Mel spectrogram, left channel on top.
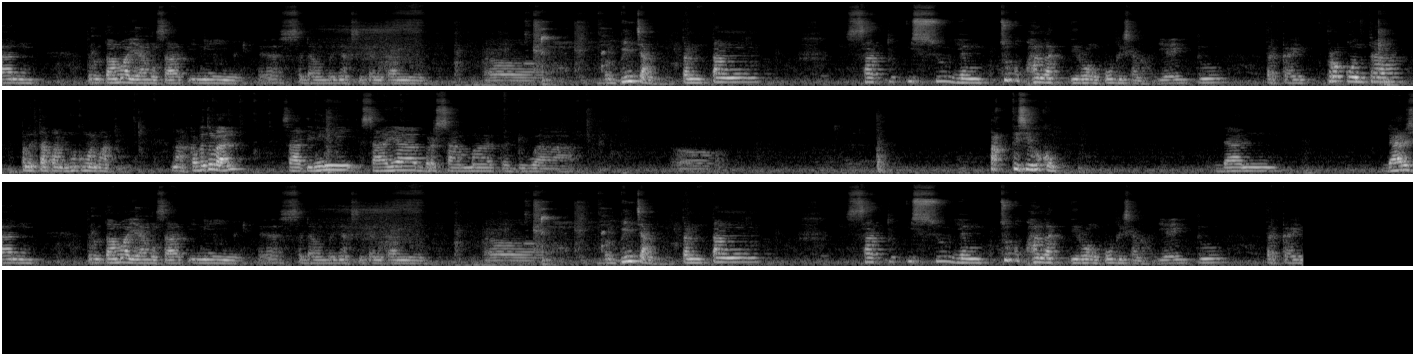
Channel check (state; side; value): drops out; right; at 13.1 s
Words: terutama yang saat ini sedang menyaksikan kami eh, berbincang tentang satu isu yang cukup hangat di ruang publik sana, yaitu terkait pro kontra penetapan hukuman mati. Nah, kebetulan saat ini saya bersama kedua eh, praktisi hukum. Dan dari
